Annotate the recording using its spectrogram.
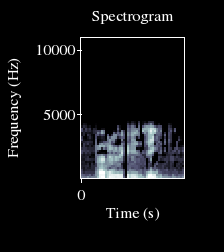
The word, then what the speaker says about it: برويزي: وهذا هي تنطق باللغة الأردية برويزي، هم يقولون أنفسهم برويزيين، لكن بالعربي تكتب والجماعة البرويزية، فيه برويزية في يا ساقطة بعد الواو.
